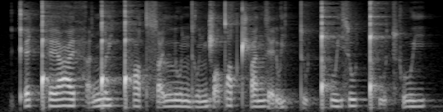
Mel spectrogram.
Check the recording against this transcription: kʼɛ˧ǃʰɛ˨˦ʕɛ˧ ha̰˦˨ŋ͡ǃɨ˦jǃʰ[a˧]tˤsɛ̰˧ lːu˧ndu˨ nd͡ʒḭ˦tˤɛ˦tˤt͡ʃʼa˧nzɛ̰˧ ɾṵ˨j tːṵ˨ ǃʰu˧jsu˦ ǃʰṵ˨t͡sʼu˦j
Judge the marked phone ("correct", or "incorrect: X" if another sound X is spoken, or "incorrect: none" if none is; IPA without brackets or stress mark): correct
